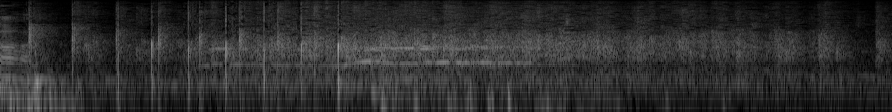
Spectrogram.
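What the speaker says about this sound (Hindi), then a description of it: "मेरे लिए भी कुछ तालियां बज रही" A political event audience claps during an election-season appearance, a dense run of hand claps building into steady applause with crowd noise, while voices talk over it throughout.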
